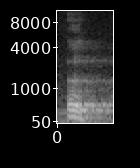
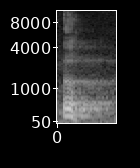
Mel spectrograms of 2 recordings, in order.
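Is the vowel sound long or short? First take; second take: short; short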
